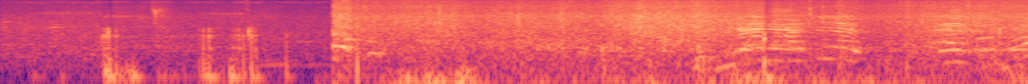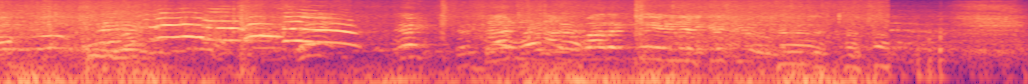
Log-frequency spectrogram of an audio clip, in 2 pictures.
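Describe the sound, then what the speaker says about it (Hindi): Waterfalls at a Hindu pilgrimage site climbed by stairs, with water rushing and splashing loudly over a steady roar as people talk and call out nearby. "सबसे पहले हमें झरनों के दर्शन होते हैं"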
